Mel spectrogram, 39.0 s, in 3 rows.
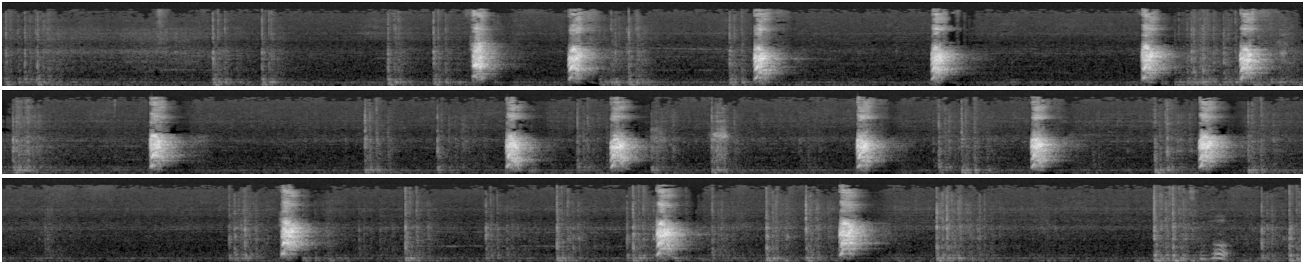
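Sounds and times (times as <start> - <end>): small dog barking: 4.7 - 6.1, 7.5 - 8.0, 9.3 - 9.8, 11.4 - 11.8, 12.4 - 12.8, 14.5 - 15.0, 18.0 - 18.5, 19.1 - 19.6, 21.6 - 22.0, 23.3 - 23.7, 25.0 - 25.4, 28.8 - 29.2, 32.6 - 33.0, 34.4 - 34.9.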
